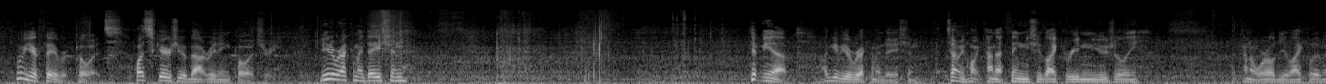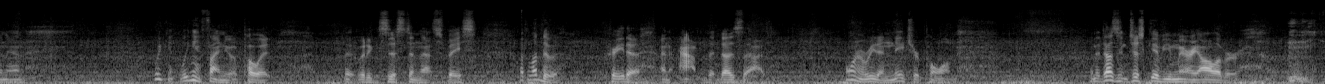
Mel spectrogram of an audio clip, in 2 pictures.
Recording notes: riding a bicycle in the rain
